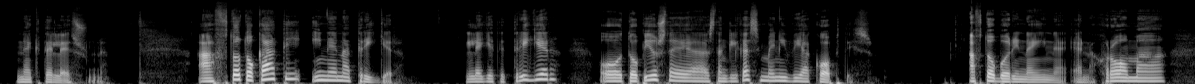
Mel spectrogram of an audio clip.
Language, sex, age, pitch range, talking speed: Greek, male, 30-49, 125-180 Hz, 120 wpm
